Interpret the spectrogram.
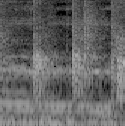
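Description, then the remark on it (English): Three sharp, evenly spaced hand claps ring out over a steady, droning tonal background, each clap a quick bright smack about a third of a second apart. “Clap it up.”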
